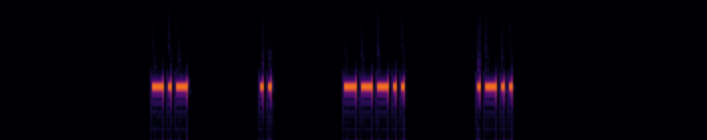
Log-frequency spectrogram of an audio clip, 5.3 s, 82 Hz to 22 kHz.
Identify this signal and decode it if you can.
Morse code, heard as a keyed tone, about 40 wpm, spaced as for 14 wpm, 700 Hz. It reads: KI8L
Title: USA Call Signs - 6x Character Spacing - 40wpm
